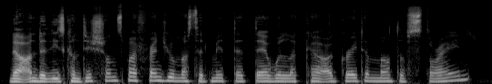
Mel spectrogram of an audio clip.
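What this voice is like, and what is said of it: Hercule Poirot Belgian accent impression. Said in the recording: “my Hercule Poirot voice, the Belgian accent”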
